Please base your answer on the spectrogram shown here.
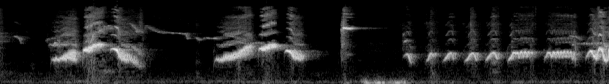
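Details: White-rumped shama used as a lure bird, singing a challenging forest-style song to draw wild males: two loud, swooping whistled phrases, a short thin note with a low thud, then a fast, regular series of short upslurred notes.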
